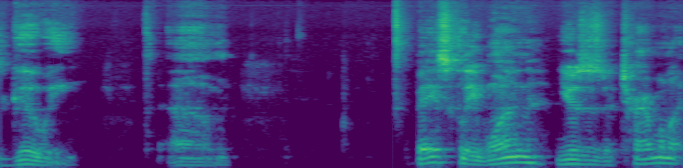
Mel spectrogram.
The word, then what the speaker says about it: GUI: the graphical user interface usually pronounced as gui basically one uses a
